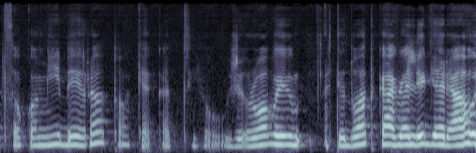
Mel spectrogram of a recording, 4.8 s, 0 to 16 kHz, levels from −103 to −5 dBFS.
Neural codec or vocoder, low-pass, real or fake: codec, 44.1 kHz, 7.8 kbps, DAC; 14.4 kHz; fake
